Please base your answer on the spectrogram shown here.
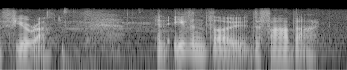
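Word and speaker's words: Führer: mispronounced it um and calling him the fury rather than the fuhrer and even though the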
